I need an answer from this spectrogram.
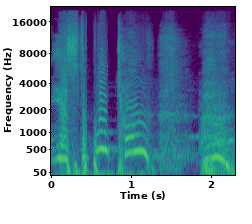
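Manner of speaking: high, slow, drawn-out "blue tongue"; dramatic repeat. Acted. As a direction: stretch "the blue tongue" high, as a mock-grand announcement. Hyped repeat of the reveal.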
